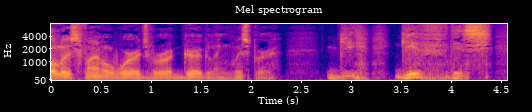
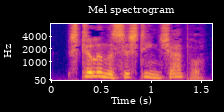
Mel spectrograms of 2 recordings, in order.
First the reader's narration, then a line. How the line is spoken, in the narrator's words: Chartrand exclaimed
